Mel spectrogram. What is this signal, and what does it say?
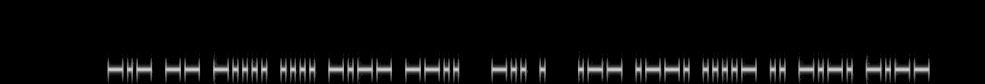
Morse code, heard as a keyed tone, about 25 wpm, 700 Hz. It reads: KM6HYZ DE WP4ICY
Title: USA Callsign DE Callsign - 6 Characters - 25wpm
